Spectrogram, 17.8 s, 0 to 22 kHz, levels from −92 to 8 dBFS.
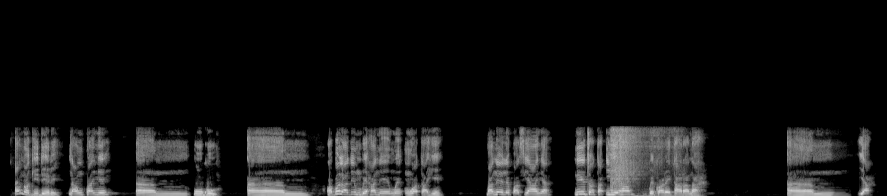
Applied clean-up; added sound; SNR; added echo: none; Frying (food); 8 dB; none.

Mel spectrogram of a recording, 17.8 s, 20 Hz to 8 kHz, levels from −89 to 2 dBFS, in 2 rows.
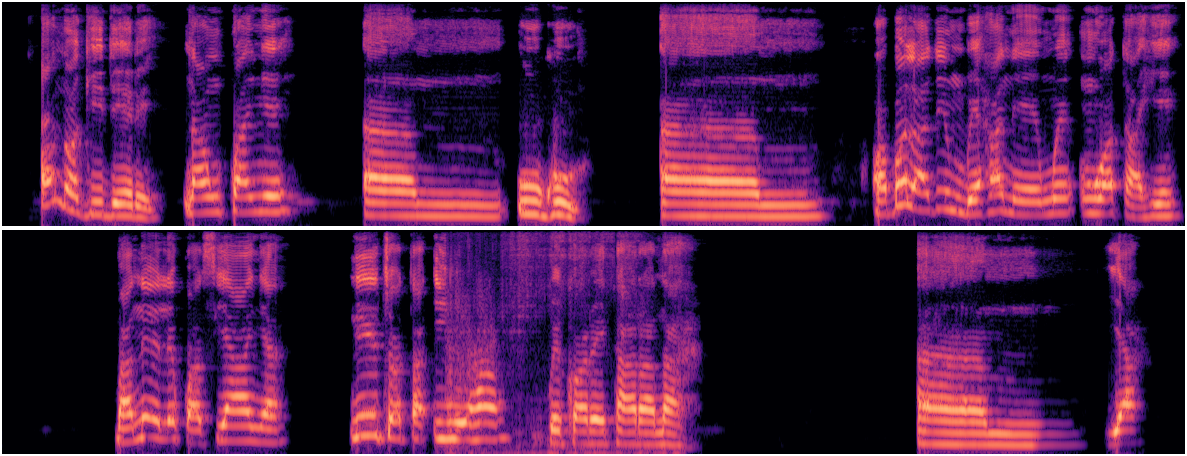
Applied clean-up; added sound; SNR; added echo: neural separator model SepFormer DNS4.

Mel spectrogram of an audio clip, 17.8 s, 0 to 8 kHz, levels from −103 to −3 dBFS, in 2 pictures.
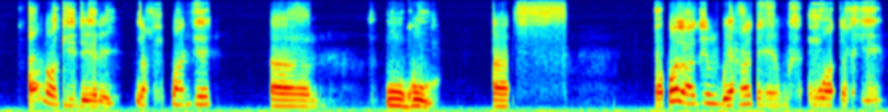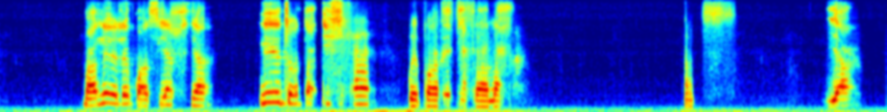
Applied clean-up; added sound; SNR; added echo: neural diffusion model UNIVERSE++.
